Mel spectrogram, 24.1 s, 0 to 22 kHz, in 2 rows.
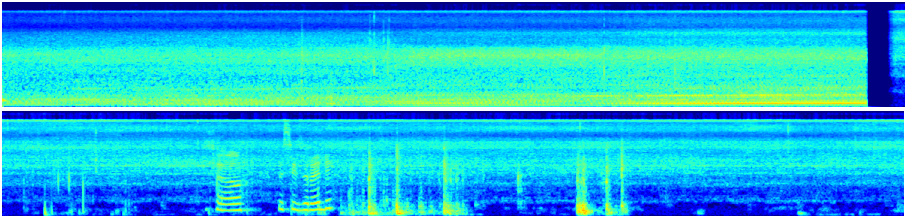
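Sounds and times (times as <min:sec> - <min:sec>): spin dryer humming: 0:00.0 - 0:11.5, 0:14.6 - 0:20.6.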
